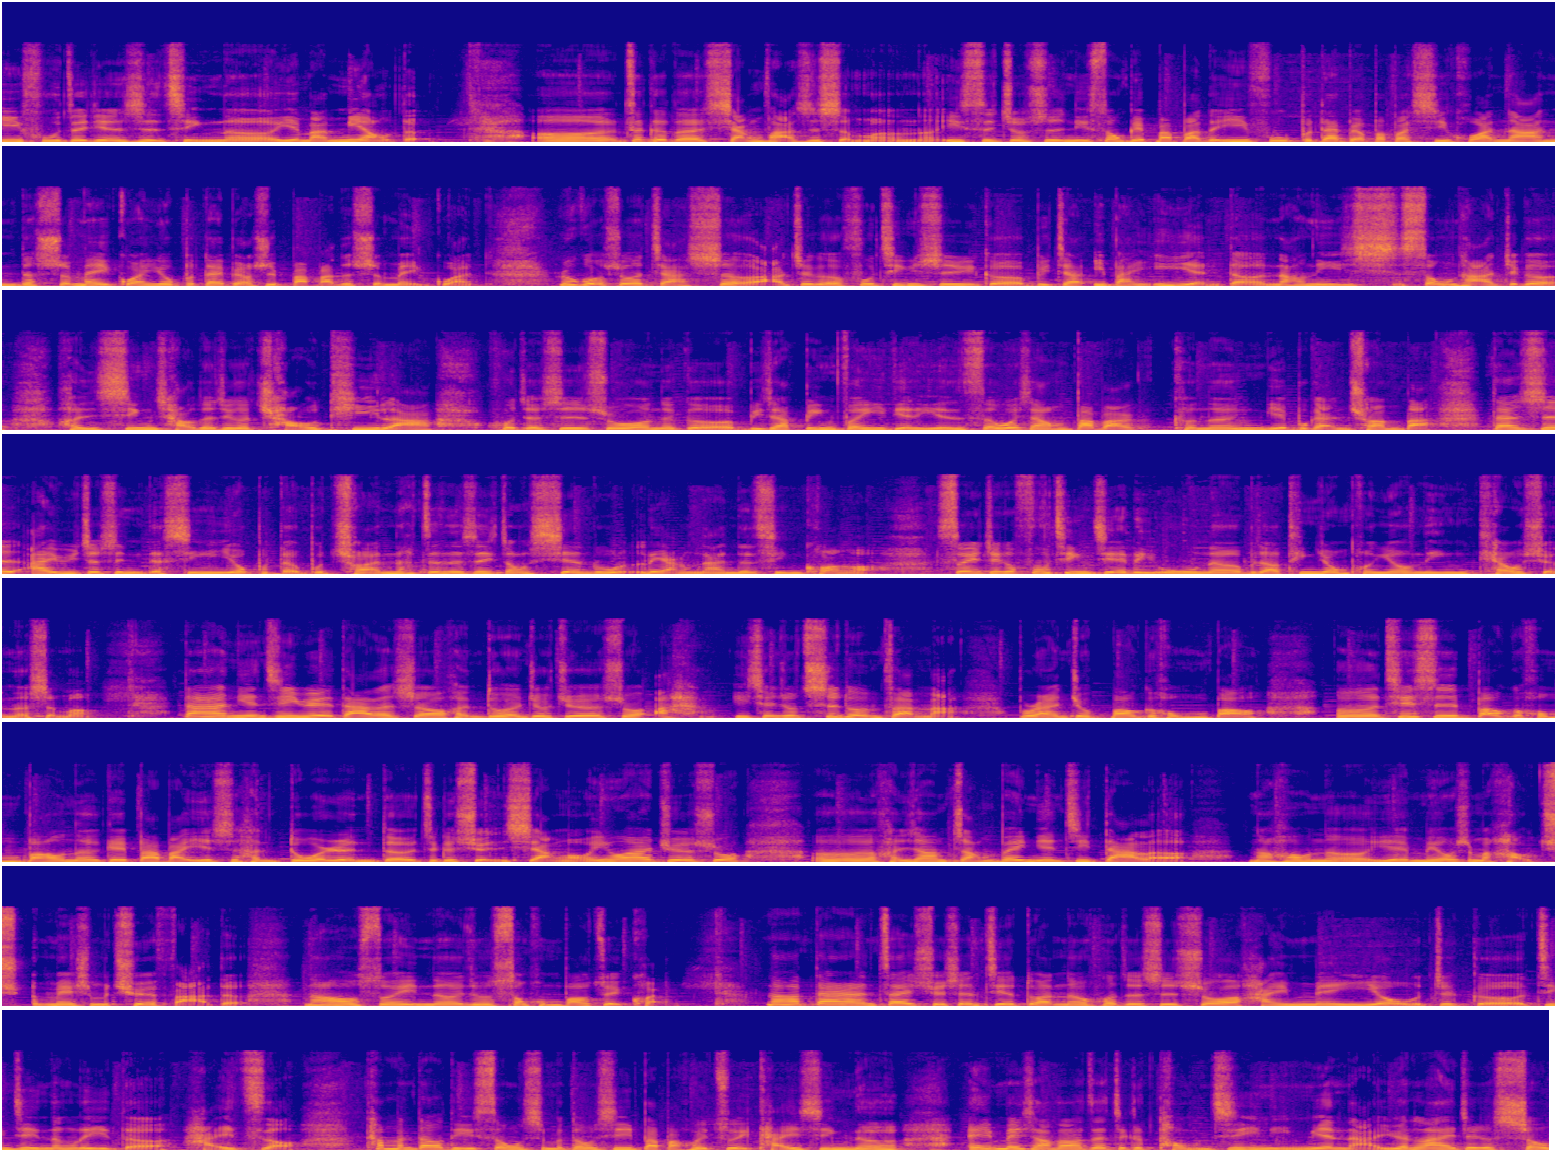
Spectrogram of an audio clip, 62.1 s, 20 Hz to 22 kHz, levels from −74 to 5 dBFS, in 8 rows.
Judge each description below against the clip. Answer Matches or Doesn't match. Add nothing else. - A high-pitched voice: Matches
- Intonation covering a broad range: Doesn't match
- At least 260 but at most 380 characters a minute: Matches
